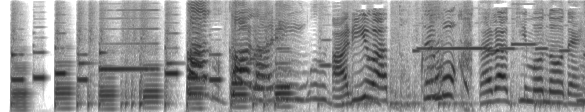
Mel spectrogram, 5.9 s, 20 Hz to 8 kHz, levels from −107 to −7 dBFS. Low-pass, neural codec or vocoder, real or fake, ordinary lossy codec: none; none; real; none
